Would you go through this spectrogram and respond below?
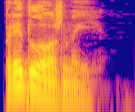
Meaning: prepositional
- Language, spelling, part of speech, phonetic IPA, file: Russian, предложный, adjective, [prʲɪdˈɫoʐnɨj], Ru-предложный.ogg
